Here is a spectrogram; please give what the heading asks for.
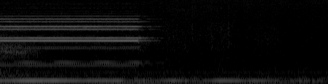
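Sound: phone alert tone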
